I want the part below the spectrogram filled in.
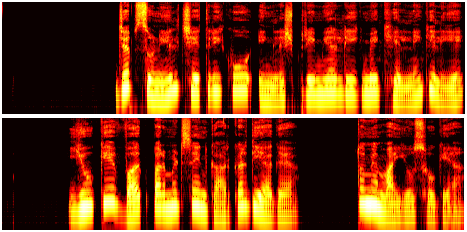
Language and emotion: Urdu, sad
